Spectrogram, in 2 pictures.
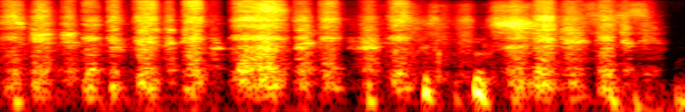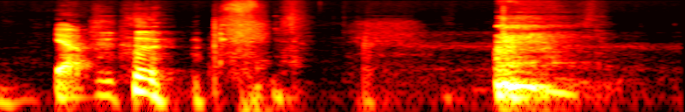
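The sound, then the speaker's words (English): A person sniffs like a bloodhound in imitation: many quick, rhythmic sniffs in a rapid run, followed by a few scattered sniffs and some talking. “Like I'm a little bloodhound for fan fiction. That's me sniffing. That's me sniffing the corners of the internet.”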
